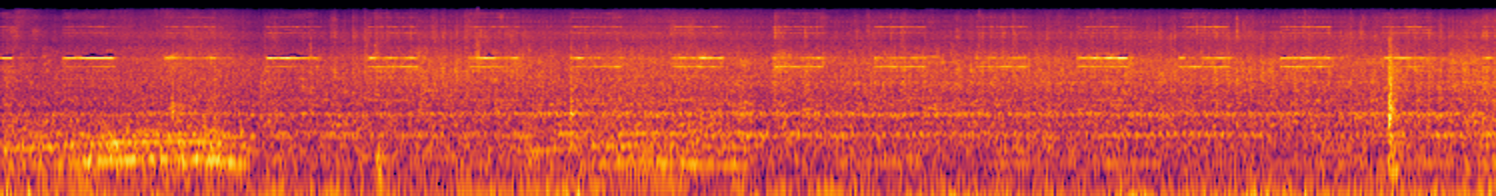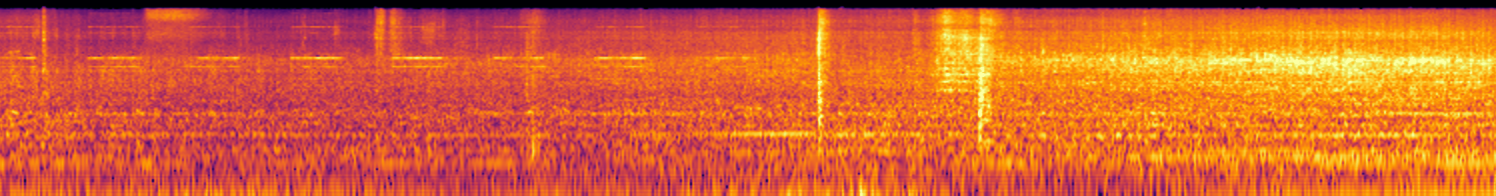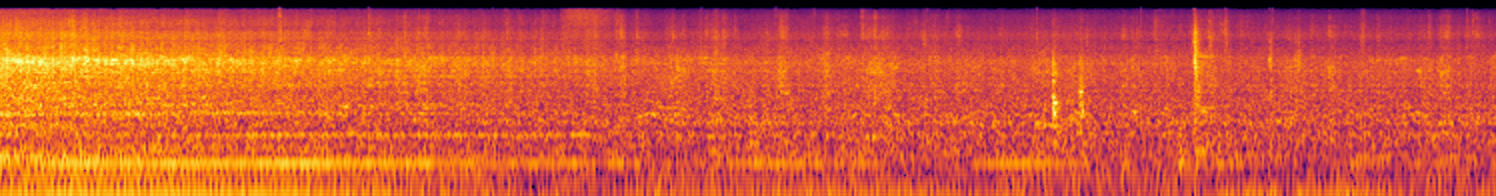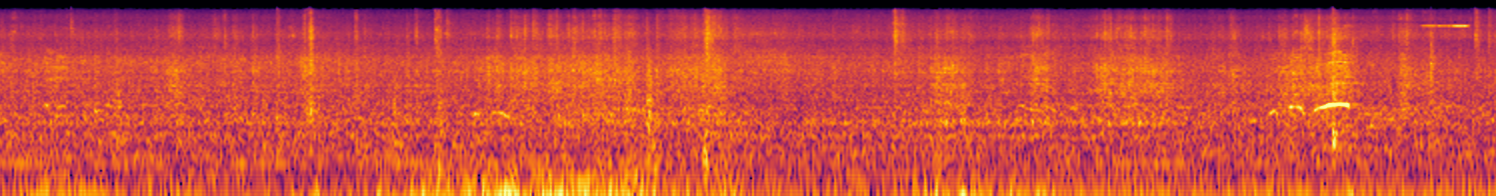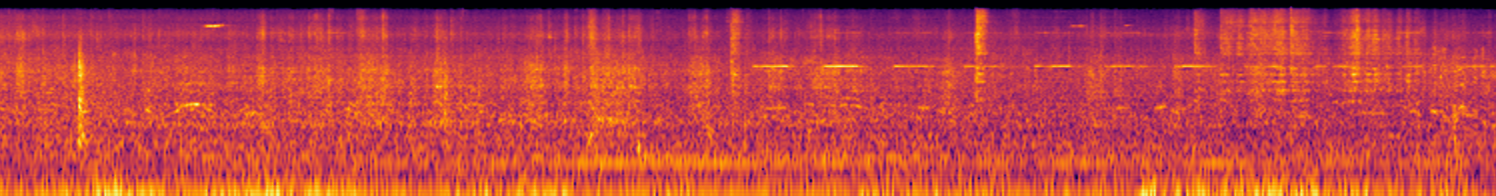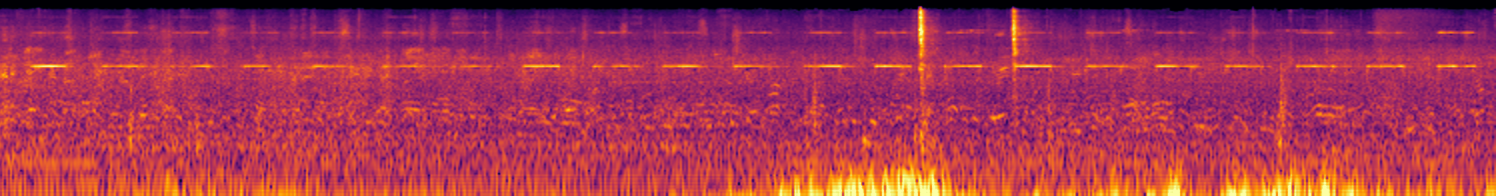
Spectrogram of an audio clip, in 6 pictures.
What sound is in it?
reversing moving trucks
Trucks moving back and forth during a training exercise. Could be used for a construction site or an emergency report. Some radios can be heard in the background.
field-recording, pan, moving, binaural, reverse, truck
